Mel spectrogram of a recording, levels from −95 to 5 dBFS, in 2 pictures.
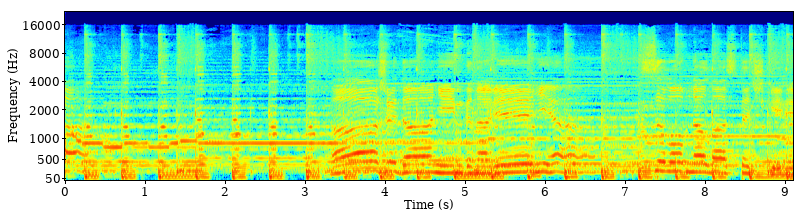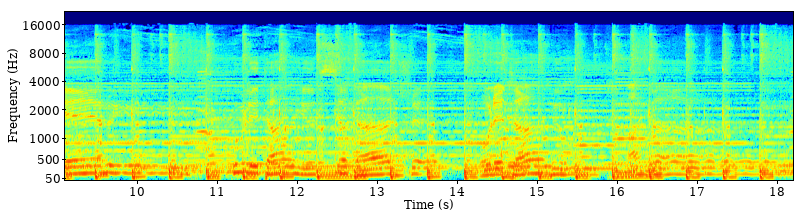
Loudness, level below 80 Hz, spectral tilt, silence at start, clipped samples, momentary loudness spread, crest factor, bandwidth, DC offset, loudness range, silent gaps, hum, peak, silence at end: -13 LUFS; -24 dBFS; -5 dB/octave; 0 s; under 0.1%; 6 LU; 12 dB; 17 kHz; under 0.1%; 3 LU; none; none; 0 dBFS; 0 s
